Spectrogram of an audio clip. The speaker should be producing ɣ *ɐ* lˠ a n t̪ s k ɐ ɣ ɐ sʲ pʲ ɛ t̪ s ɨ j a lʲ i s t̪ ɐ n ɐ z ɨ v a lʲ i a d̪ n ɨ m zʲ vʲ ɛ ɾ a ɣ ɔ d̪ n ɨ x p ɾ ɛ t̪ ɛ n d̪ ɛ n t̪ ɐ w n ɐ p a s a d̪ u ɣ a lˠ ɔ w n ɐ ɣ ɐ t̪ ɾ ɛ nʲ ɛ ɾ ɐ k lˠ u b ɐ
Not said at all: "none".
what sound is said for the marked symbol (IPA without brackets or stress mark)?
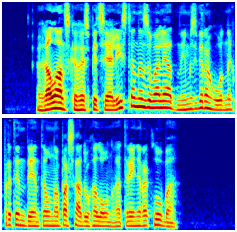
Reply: a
